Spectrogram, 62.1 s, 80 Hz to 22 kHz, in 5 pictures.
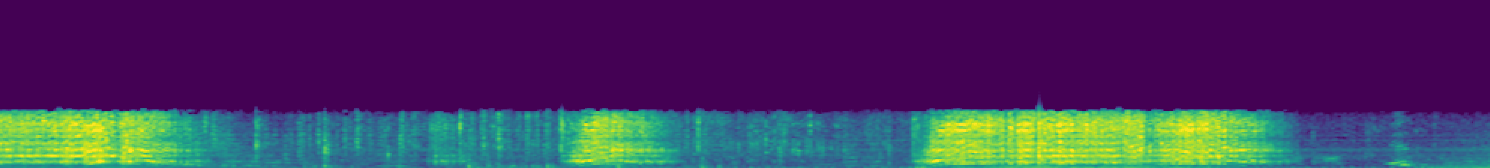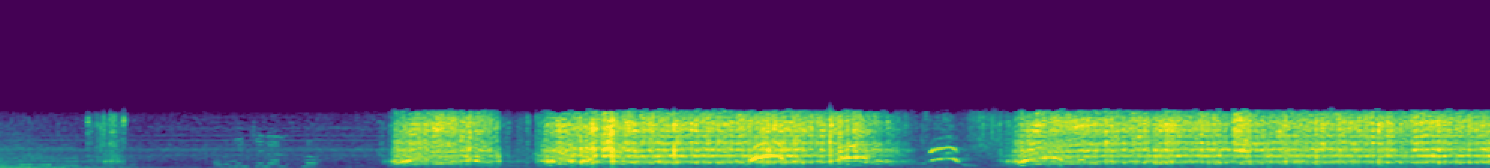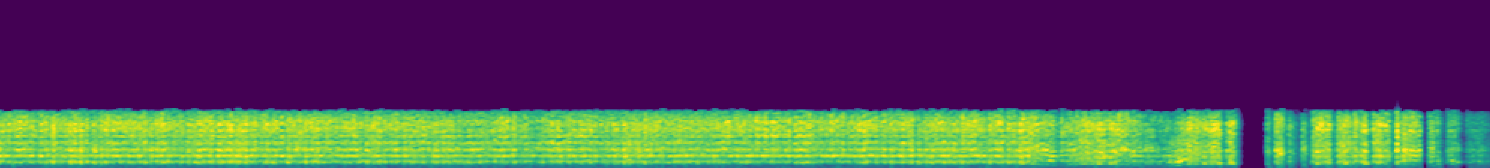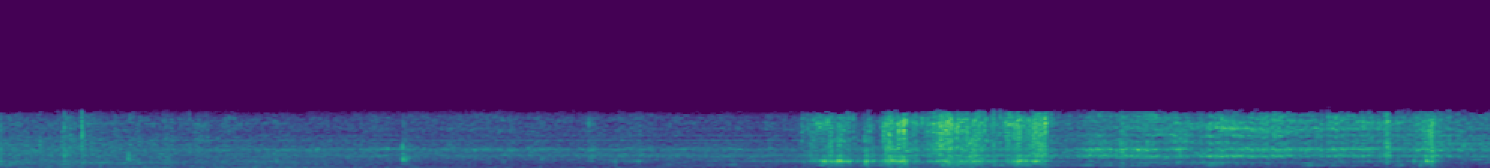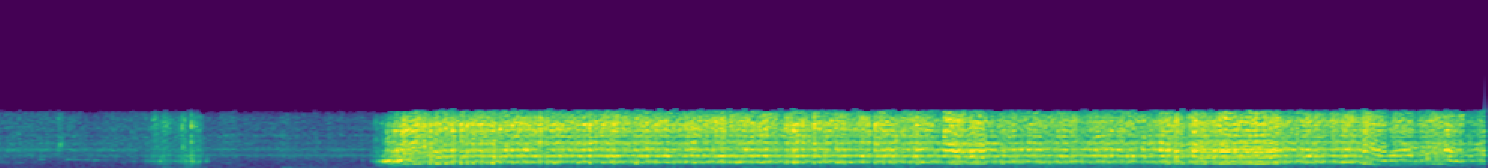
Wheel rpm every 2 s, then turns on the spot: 200, 10, 20, 10, 170, 120, 0, 0, 90, 200, 60, 220, 230, 230, 230, 240, 230, 140, 20, 0, 10, 10, 20, 0, 20, 0, 70, 230, 230, 230, 210.
2-4 44-46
